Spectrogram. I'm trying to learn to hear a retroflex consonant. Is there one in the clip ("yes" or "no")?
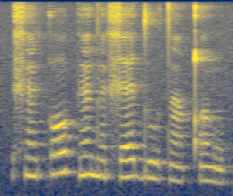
no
